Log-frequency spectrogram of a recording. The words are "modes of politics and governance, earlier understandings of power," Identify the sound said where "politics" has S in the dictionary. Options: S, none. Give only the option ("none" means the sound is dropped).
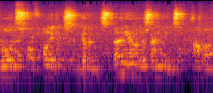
S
